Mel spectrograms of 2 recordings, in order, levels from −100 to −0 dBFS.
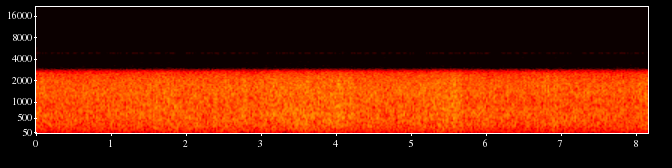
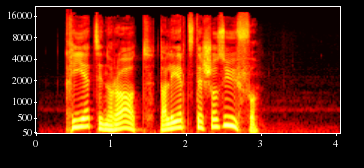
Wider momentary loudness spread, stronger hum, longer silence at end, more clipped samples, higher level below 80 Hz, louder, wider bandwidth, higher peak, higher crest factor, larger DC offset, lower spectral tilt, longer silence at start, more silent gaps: second, 3 LU vs 10 LU; neither; second, 0 s vs 1.1 s; neither; second, -68 dBFS vs -50 dBFS; second, -36 LUFS vs -14 LUFS; second, 5.6 kHz vs 18 kHz; second, -22 dBFS vs 0 dBFS; about the same, 16 dB vs 14 dB; neither; about the same, -4.5 dB/octave vs -5 dB/octave; second, 0 s vs 0.4 s; neither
